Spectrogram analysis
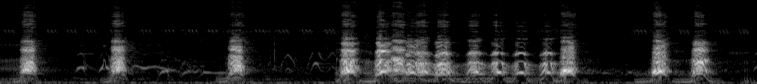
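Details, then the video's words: Cute dog wagging its tail while barking: sharp, bright barks, a few spaced singly, then a rapid burst of about nine quick barks in a row, followed by two more separate barks; quiet background. "เสียงหมาเห่า หมาน่ารักกระดิกหาง"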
